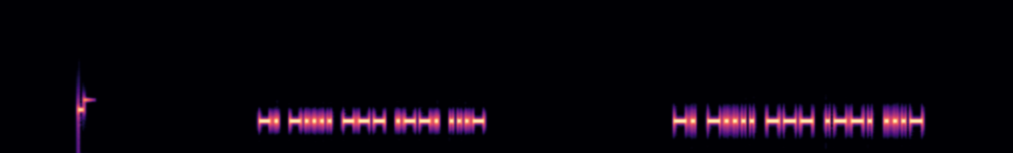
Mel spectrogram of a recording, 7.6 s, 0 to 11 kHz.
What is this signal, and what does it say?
Morse code, heard as a keyed tone, about 34 wpm, 700 Hz. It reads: N6OPV N6OPV
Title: Speed Racing - USA 1x3 Call Signs 28wpm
